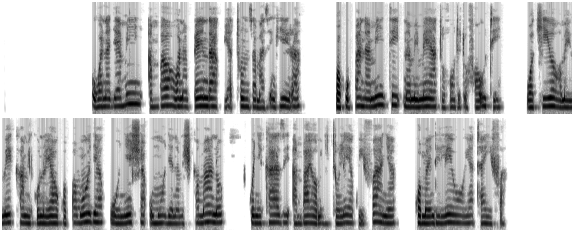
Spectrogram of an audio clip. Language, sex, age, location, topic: Swahili, female, 18-24, Dar es Salaam, health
